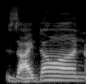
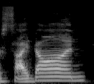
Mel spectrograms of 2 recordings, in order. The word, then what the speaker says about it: Zidon: the strongs and the brown driver briggs it's pronounced zydon or said on and it means like a hunting ground specifically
